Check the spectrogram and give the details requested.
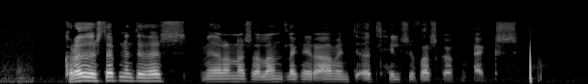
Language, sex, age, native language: Icelandic, male, 20-29, Icelandic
